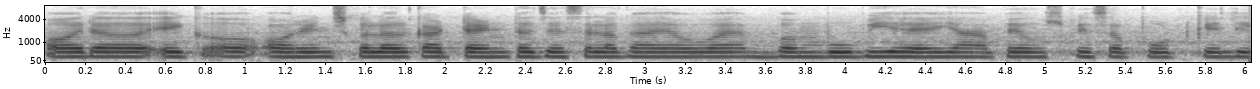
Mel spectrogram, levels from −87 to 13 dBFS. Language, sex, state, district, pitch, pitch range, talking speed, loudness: Hindi, female, Gujarat, Valsad, 205 Hz, 205-210 Hz, 190 wpm, -16 LUFS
